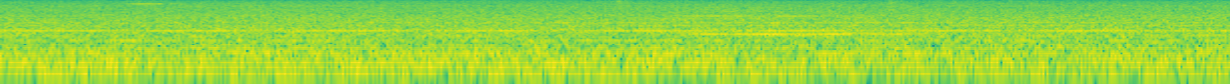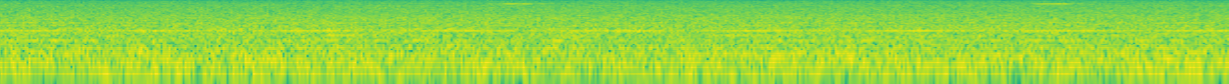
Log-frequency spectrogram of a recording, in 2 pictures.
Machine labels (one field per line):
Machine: fan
